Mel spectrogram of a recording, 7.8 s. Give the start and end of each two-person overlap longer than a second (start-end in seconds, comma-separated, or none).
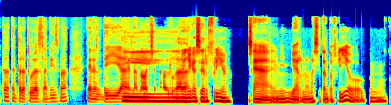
2.4-3.9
